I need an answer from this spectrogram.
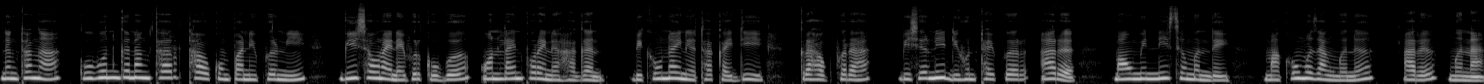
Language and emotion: Bodo, neutral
